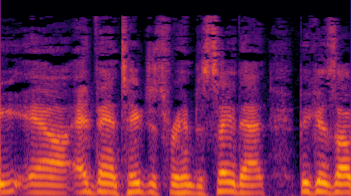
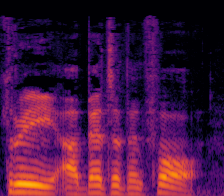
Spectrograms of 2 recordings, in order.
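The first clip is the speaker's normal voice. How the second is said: blunt, put-on Russian accent; 3 semitones lower than usual. Retelling how Stalin answered Eden's proposal, Stalin impression with accent. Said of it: "I don't know where that accent came from".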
